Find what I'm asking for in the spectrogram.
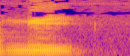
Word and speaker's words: nghì: Chữ nghĩ mình đọc là nghì, dùng từ đó chỉ rõ tác dụng của các thù thắng mà người ta có được.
